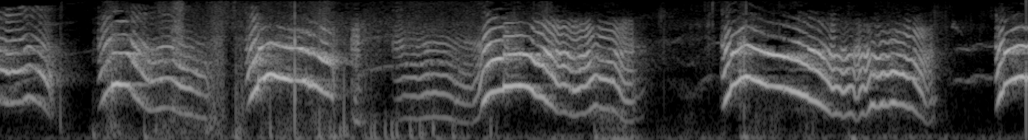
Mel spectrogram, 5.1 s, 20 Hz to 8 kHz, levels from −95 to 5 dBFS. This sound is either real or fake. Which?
fake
